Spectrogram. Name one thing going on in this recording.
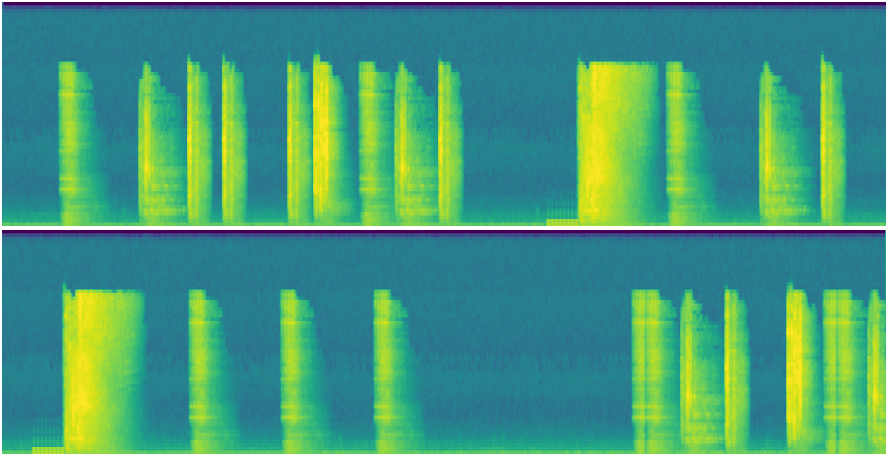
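Short, sharp menu clicks tick again and again.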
